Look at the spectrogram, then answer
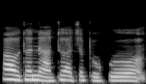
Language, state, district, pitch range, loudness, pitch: Idu Mishmi, Arunachal Pradesh, Lower Dibang Valley, 175-210 Hz, -14 LUFS, 190 Hz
